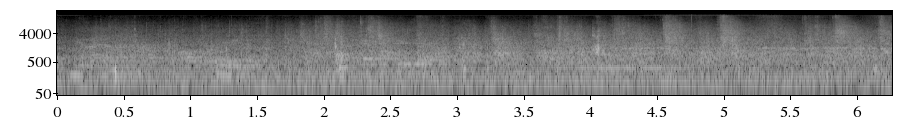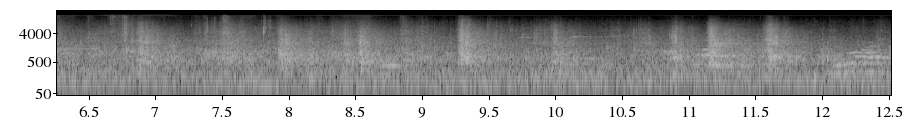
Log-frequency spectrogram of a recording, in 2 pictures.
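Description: A horse walking while being led, its hoofbeats coming as a run of sharp crackling knocks that thicken in the second half as it steps onto a plastic tarp laid between PVC poles.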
